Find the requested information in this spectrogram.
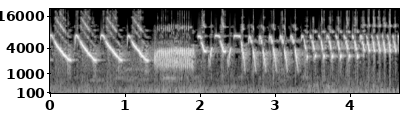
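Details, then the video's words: Canary song from a master recording for training birds: loud, rapidly repeated descending whistled sweeps, a short buzzy burst, then quick high chirping trills speeding up toward the end. "Masteran Burung Kenari"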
